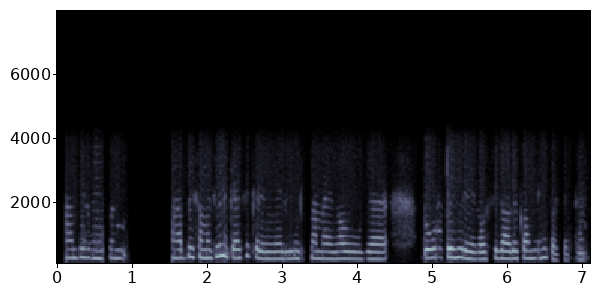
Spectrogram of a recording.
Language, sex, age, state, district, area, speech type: Urdu, female, 18-30, Bihar, Saharsa, rural, conversation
